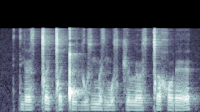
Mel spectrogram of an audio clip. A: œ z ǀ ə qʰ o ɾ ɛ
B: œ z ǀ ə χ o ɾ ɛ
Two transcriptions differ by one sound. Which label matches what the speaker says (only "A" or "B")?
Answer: B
